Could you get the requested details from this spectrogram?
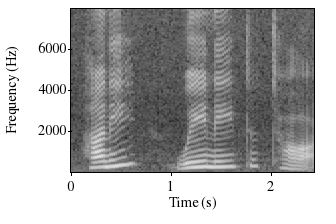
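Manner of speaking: descending tune, starts high on honey, drops low. Imitating how a woman says a scary phrase, pitch falling from high to low. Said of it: "When a woman's voice goes from here down to here".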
